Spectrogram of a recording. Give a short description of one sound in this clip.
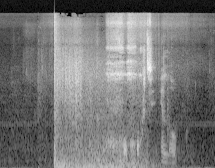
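A flare fizzes and hisses as it is fired.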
